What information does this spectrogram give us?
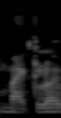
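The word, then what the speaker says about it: McLeod: MACLEOD capital है, इसको मैक्लॉय पढ़ते हैं, डी साइलेंट जाएगा।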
